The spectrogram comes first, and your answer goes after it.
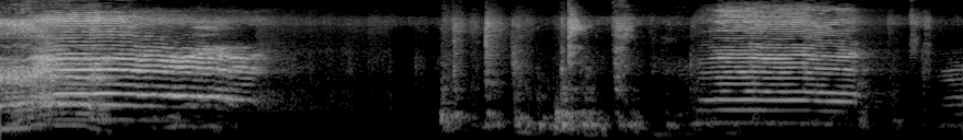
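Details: Sheep kept for breeding: a long, harsh, trembling bleat at the start, then a stretch of scuffling and rustling noises, then a second drawn-out, quavering bleat near the end.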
